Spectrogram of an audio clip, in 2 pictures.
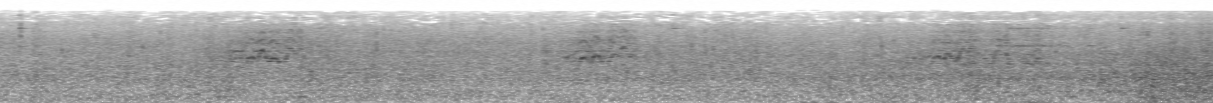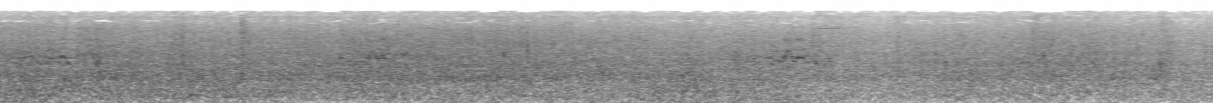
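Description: Surf washing against the rocks of a jetty, mixed with wind on the microphone, swelling louder about halfway through. Faint short rasps recur every second or two.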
